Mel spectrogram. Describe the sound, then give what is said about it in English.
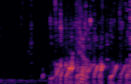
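Bubbles blown into a drink: a soft low rumble gives way to a quick, irregular run of gurgles, plops and bubbling liquid, faint and with no talk. “you're blowing bubbles”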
